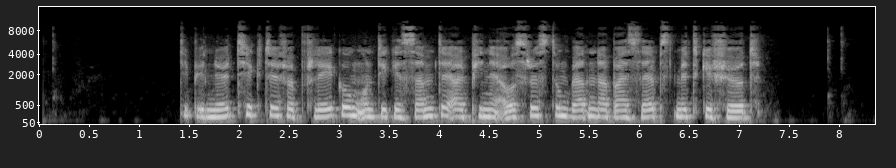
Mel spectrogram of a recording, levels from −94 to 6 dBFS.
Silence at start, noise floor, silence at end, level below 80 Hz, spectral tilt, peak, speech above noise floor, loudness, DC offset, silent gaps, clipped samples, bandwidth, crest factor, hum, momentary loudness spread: 1.4 s; -81 dBFS; 1.15 s; -58 dBFS; -5 dB/octave; -6 dBFS; 62 dB; -20 LUFS; under 0.1%; none; under 0.1%; 9.6 kHz; 14 dB; none; 4 LU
